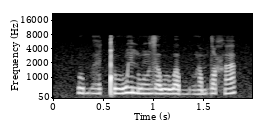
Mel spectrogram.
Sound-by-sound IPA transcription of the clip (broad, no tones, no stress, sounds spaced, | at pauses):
u bʱ ɛ ǃ u w ĩ n w ũ z ʌ w u w ʌ bʱ ũ b dˤ u x ã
